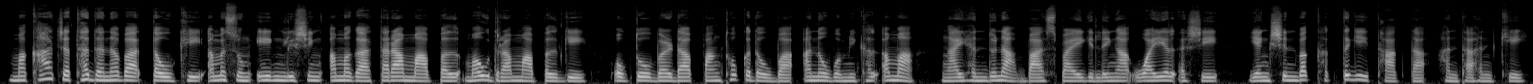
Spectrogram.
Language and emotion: Manipuri, neutral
